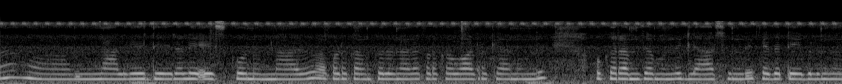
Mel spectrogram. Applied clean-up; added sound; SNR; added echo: none; Fireworks; 20 dB; none.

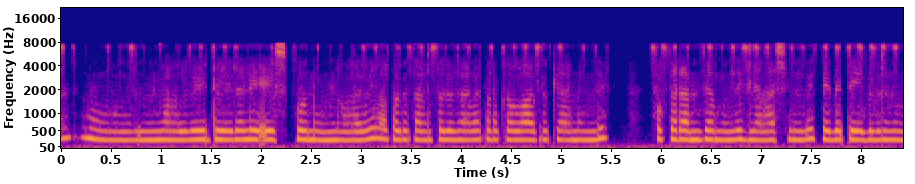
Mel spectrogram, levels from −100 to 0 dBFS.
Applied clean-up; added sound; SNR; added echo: neural diffusion model UNIVERSE++.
